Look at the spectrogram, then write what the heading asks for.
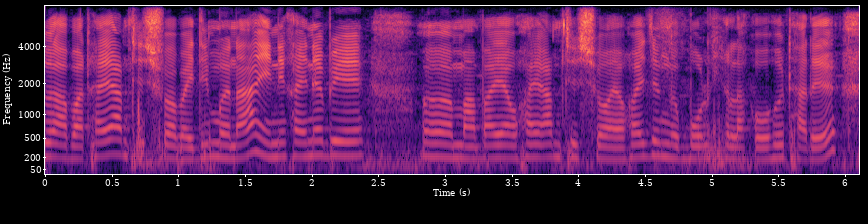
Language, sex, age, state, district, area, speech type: Bodo, female, 45-60, Assam, Kokrajhar, urban, spontaneous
